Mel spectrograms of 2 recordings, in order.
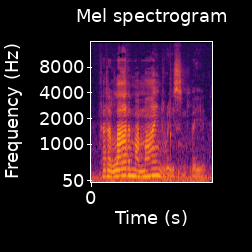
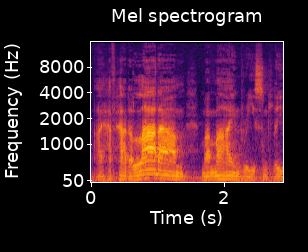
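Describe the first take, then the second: First: The function words are said in weakened form. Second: The function words are said in full form. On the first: The speaker calls it right. "the respective weakened variants" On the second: The speaker calls it wrong. "the full version in American English would be"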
